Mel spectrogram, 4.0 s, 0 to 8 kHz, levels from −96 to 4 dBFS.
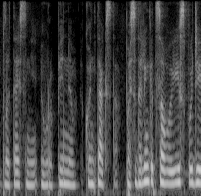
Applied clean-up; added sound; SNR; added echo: none; none; none; none.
